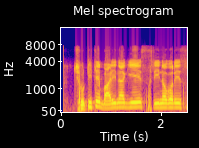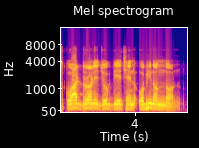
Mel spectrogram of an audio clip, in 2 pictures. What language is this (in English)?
Bangla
